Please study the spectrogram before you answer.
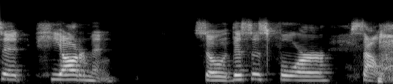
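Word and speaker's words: Hyarmen: So this is the Tengwar for south, and you pronounce it Hjarmen. So this is for south. We're going to intone that now. Hjarmen.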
